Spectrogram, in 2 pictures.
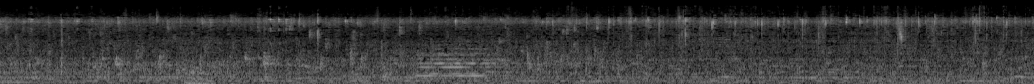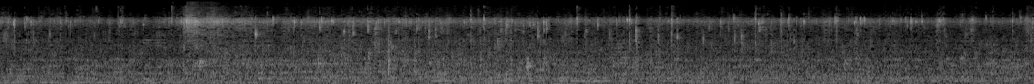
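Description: Raw jackfruit fritters, made from a lentil, rice and flour batter, fry in hot oil with a steady, hissing sizzle that runs without a break for the whole stretch, close by and fairly even in loudness.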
